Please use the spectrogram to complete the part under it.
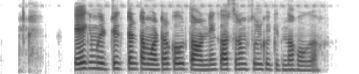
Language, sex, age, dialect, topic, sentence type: Hindi, female, 18-24, Awadhi Bundeli, agriculture, question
